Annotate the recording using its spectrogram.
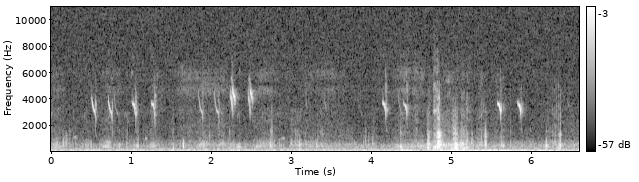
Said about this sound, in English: Coming back. There they go. Back to the tree grove where there are other birds. Well, those same wild birds are coming back, just flew over.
